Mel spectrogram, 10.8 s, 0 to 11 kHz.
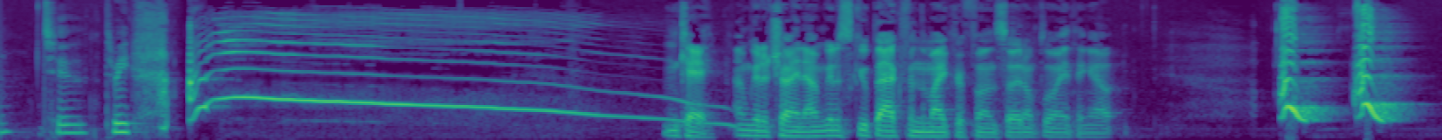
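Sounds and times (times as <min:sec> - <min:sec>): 
speech: 0:00.0 - 0:01.3, 0:05.0 - 0:08.4
person howling like a dog in a howling contest: 0:01.5 - 0:05.6.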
